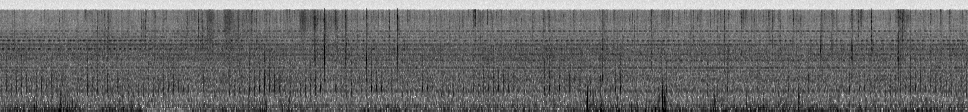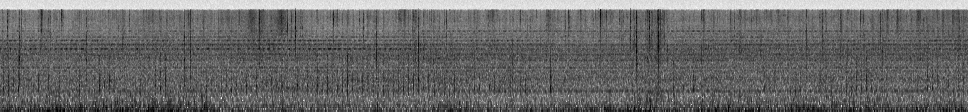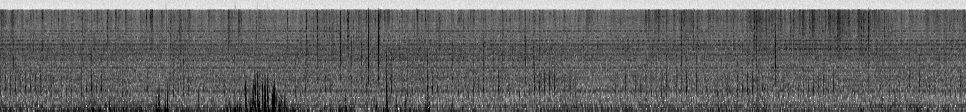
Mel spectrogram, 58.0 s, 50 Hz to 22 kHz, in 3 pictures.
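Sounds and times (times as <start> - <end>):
wind rumbling on microphone: 0.0 - 58.0.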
